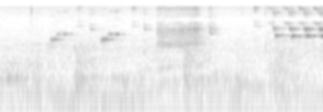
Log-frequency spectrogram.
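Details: A Saira canary singing gives short, high whistled notes and chirps in scattered bursts, with a brief hissing rush midway and steady background noise.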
